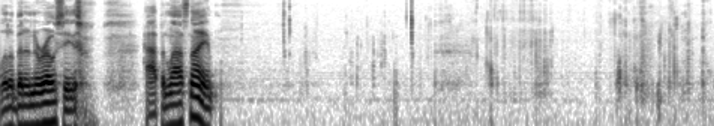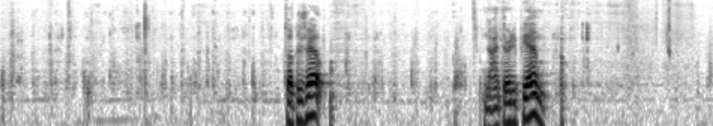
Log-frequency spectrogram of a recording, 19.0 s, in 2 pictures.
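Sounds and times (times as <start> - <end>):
faint chewing: 3.0 - 19.0
biting into sandwich: 3.7 - 16.0, 16.8 - 19.0
crunching toasted crust: 3.8 - 19.0.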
